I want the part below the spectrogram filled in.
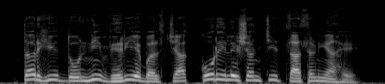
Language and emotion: Marathi, neutral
